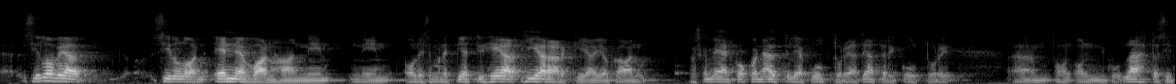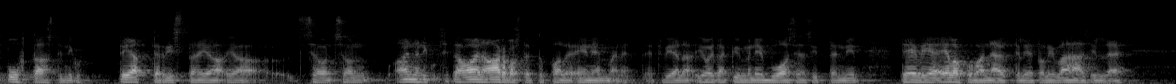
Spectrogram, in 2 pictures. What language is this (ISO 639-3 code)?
fin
